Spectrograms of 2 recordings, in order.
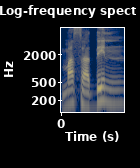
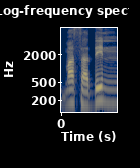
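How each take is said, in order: Both takes have the same delivery.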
